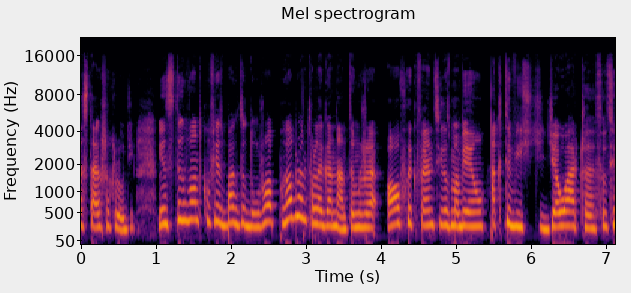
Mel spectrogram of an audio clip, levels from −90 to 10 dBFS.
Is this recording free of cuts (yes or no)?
no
